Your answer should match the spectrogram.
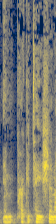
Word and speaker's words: imprecation: I don't know how to pronounce that. – Yeah. – Is that right? Or am I adding a syllable? – Imprecation. Yes. – Imprecation. Yeah. Oh, I'm adding a syllable. Imprecation. That's easier to say.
